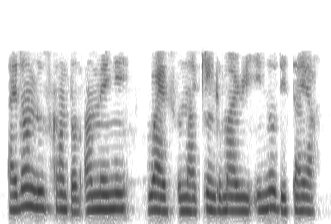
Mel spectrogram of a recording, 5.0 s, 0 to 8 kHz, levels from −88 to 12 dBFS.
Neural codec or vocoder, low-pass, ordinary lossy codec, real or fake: codec, 24 kHz, 3.1 kbps, DualCodec; 7.2 kHz; AAC, 16 kbps; fake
